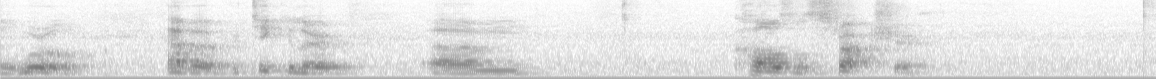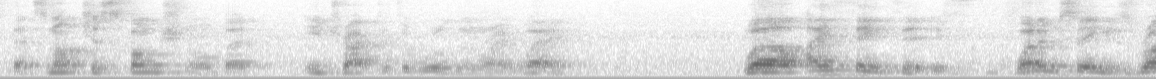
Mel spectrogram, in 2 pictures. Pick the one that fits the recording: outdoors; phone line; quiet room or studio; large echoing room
large echoing room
